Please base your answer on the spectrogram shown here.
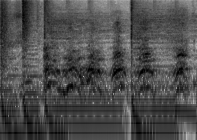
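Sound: dog barking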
